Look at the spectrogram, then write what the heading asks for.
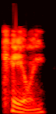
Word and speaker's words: Ceili: For nearly 30 years, he has fronted Kaye Rain, that's pronounced Kaye, Celtic rock band built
